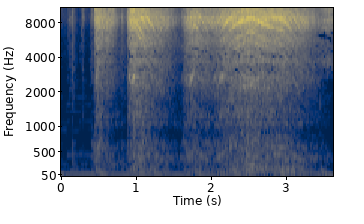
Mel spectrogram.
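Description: A drill bores into stainless steel lubricated with oil, giving a whirring, grinding and squealing sound with brief starts and stops before a longer steady run.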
